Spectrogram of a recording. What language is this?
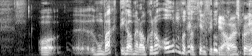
Icelandic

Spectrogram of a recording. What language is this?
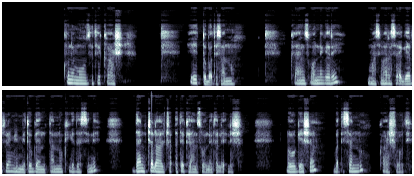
Sidamo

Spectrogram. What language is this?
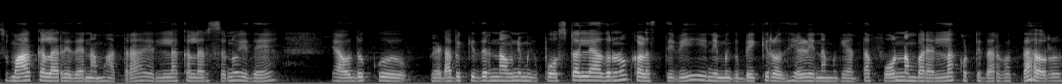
Kannada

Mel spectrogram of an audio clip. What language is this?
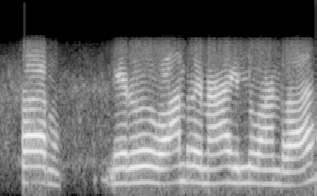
Telugu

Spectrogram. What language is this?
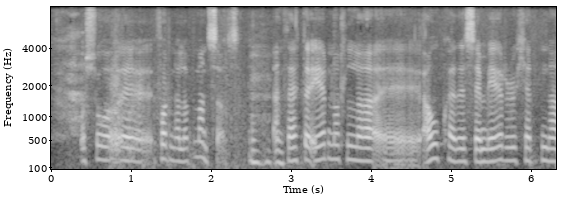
Icelandic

